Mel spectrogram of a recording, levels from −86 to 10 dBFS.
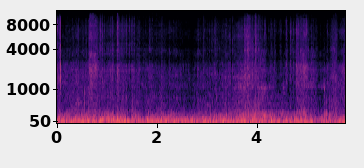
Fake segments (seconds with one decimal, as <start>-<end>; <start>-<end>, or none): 0.9-3.0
